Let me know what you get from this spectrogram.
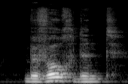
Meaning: paternalizing, paternalist
- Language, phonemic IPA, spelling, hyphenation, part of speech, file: Dutch, /bəˈvoːx.dənt/, bevoogdend, be‧voog‧dend, adjective, Nl-bevoogdend.ogg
